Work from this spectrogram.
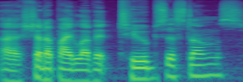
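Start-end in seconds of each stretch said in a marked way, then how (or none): none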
